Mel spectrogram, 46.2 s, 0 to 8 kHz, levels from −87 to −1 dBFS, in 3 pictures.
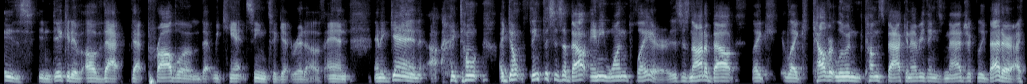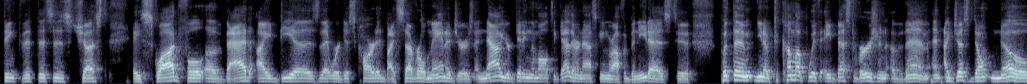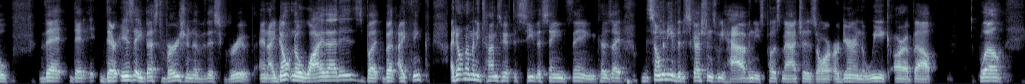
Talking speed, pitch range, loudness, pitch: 190 wpm, 105-130 Hz, -22 LUFS, 115 Hz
